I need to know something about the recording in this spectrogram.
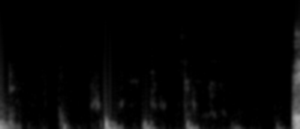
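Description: A few short, soft low thumps, about four in a second, with gaps of quiet between them.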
